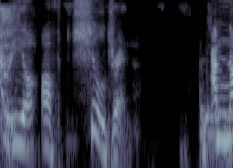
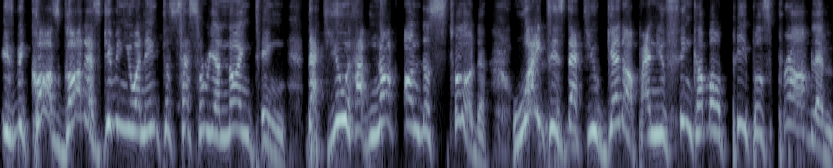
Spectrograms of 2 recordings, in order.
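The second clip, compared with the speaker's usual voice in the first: fiery preaching; 2 semitones lower than usual. Acted. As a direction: preach it with full force. Preaching at full force.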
